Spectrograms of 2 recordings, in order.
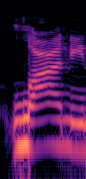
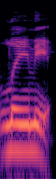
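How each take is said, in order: First: The first vowel sounds like 'ah'. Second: The first vowel sounds like 'ay'. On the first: The speaker calls it right. "my name is Lani" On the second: The speaker calls it wrong. "not Lainey"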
